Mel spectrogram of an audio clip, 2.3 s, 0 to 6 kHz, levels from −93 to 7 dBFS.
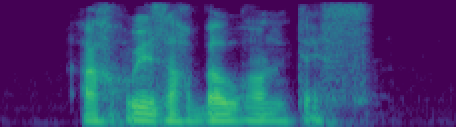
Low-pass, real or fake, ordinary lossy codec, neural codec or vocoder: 5.4 kHz; fake; MP3, 48 kbps; codec, 16 kHz in and 24 kHz out, 2.2 kbps, FireRedTTS-2 codec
